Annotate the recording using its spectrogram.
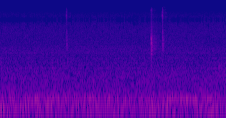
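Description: A menu selection clicks softly.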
